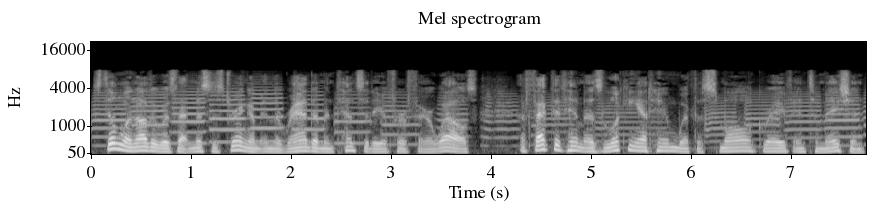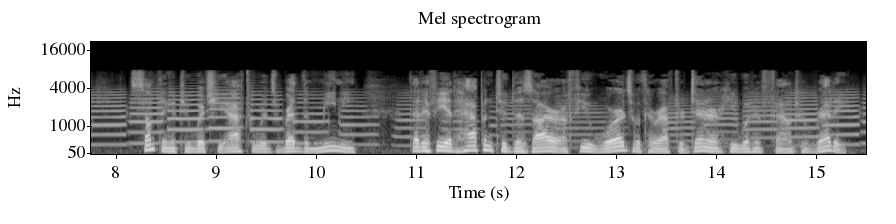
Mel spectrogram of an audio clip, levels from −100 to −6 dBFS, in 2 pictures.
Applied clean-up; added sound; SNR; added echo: none; Trumpet; 14 dB; none.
